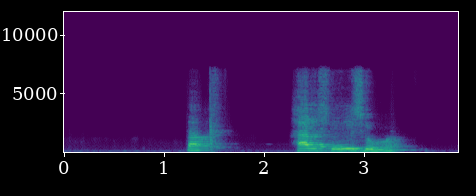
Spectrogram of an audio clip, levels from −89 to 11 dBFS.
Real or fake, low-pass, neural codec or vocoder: fake; 7.2 kHz; codec, 16 kHz, 0.5 kbps, X-Codec, HuBERT features, trained on balanced general audio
